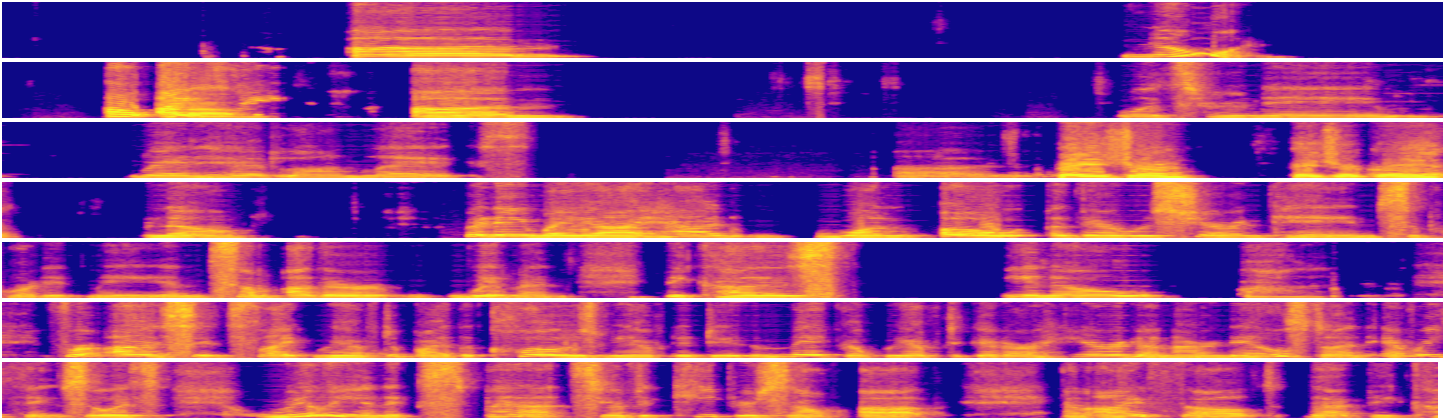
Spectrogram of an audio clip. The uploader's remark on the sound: for our 3/12/2023 Zoom Show!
